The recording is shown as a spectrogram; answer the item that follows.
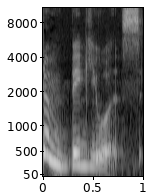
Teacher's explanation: The stress is on the second syllable, big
